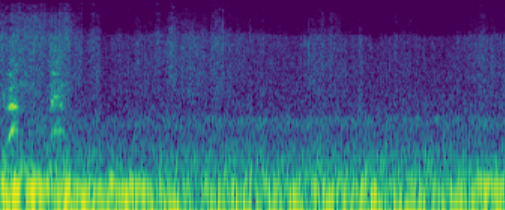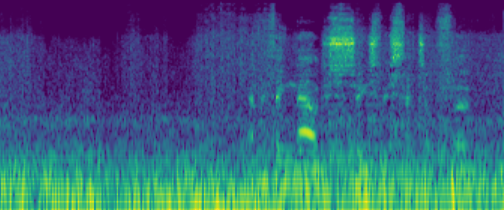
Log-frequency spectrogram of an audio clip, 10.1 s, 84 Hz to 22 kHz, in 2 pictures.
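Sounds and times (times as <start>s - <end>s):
constant low hum: 0.0s - 10.0s
engine and tyre rumble: 0.0s - 10.0s.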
